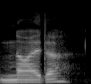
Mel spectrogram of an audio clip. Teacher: you did the TH like a D again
